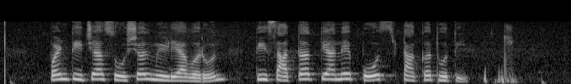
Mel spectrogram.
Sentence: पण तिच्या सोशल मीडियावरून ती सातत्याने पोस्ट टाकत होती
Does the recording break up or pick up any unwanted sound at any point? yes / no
yes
